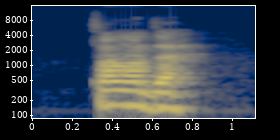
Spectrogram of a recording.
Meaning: first/second-person singular imperfect indicative of tendre
- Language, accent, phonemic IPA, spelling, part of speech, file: French, Canada, /tɑ̃.dɛ/, tendais, verb, LL-Q150 (fra)-tendais.wav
